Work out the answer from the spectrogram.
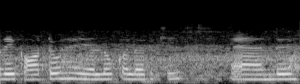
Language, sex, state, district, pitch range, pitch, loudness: Hindi, male, Chhattisgarh, Raipur, 235-245 Hz, 245 Hz, -13 LUFS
